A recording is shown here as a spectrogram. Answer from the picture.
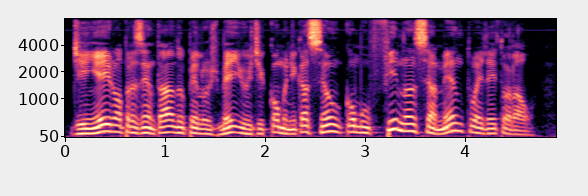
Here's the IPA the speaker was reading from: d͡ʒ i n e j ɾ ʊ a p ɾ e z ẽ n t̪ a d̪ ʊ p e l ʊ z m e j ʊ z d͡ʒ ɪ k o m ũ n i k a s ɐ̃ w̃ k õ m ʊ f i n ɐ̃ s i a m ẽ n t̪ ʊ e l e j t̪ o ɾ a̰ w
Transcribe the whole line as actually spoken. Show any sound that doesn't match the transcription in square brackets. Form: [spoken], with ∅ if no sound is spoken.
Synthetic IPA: d͡ʒ i [ɲ] e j ɾ ʊ a p ɾ e z ẽ n t̪ a d̪ ʊ p e l ʊ z m e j ʊ z d͡ʒ ɪ k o m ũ n i k a s ɐ̃ w̃ k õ m ʊ f i n ɐ̃ s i a m ẽ n t̪ ʊ e l e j t̪ o ɾ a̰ w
